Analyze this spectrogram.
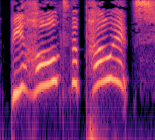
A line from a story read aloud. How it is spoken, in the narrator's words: she cried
